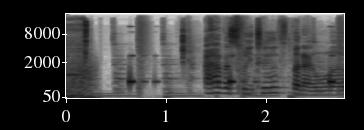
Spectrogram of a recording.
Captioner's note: pounding music; timer beeping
